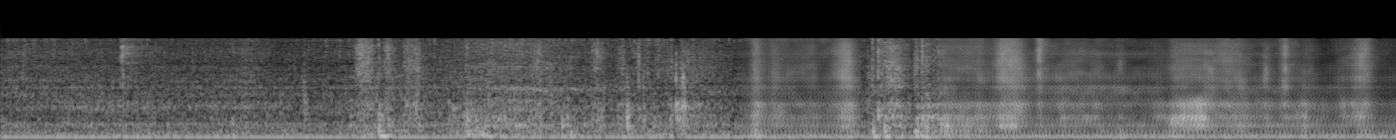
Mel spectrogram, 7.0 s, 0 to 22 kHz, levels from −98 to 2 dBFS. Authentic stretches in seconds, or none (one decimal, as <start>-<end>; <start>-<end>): 0.0-3.7; 4.3-4.7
